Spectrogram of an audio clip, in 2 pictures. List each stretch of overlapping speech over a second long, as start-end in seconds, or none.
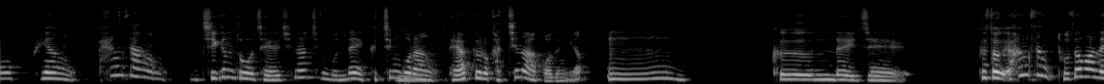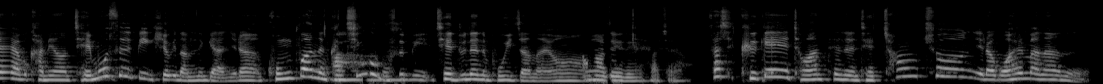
none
